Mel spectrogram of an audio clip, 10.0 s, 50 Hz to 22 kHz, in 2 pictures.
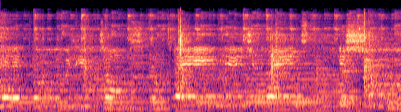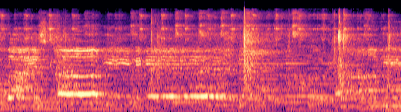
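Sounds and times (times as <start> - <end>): group singing a hymn: 0.0 - 10.0
musical accompaniment: 0.0 - 10.0
percussion: 0.0 - 10.0.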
